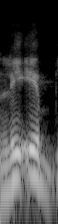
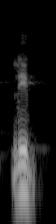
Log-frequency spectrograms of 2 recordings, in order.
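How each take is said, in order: First: The vowel is drawn out long. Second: The vowel is short and clipped. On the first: The speaker calls it wrong. "jangan liib ya" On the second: The speaker calls it right. "i-nya nggak fungsi"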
